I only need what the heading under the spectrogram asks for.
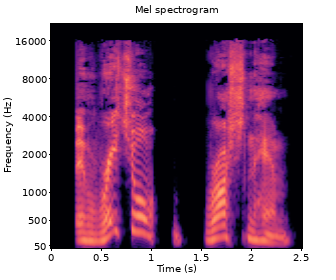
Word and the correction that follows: Brosnahan: Uh, Bra- Brosnahan. But yes, Brosnahan.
